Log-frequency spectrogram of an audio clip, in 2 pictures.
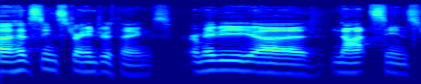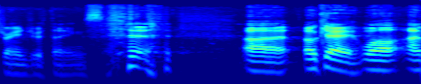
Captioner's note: laughing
